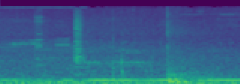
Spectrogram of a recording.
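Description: A car engine running steadily, with two short sounds about a second in and near the end, under quiet background music.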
